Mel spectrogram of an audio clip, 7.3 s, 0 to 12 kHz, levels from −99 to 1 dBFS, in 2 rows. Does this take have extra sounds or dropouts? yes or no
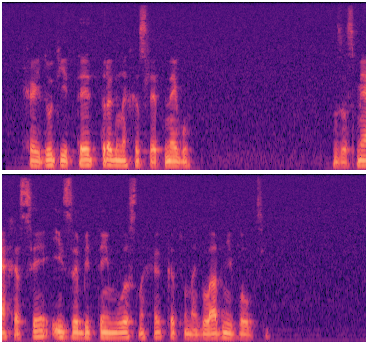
no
